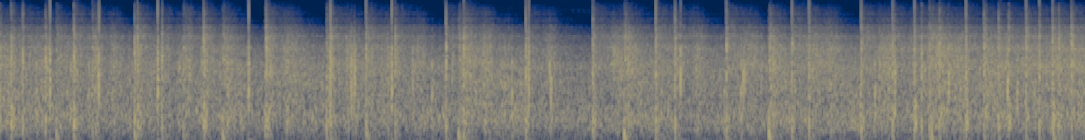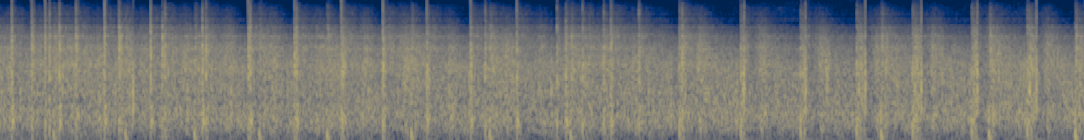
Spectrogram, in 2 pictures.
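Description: Sustained, rapid gunfire from several guns: an exchange of fire between police and a barricaded suspect, many shots a second overlapping and echoing with no pause.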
